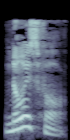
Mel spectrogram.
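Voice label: "noiseful", British English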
